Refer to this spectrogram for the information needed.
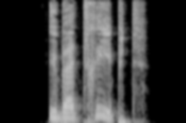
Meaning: second-person plural preterite of übertreiben
- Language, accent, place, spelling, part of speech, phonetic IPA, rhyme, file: German, Germany, Berlin, übertriebt, verb, [yːbɐˈtʁiːpt], -iːpt, De-übertriebt.ogg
